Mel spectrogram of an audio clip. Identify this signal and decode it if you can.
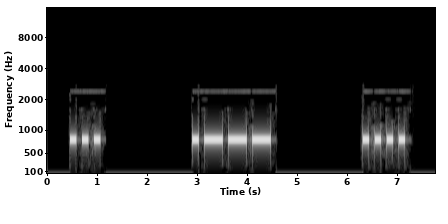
Morse code, heard as a keyed tone, about 10 wpm, 800 Hz. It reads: S J H
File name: ct2idw / exerc6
